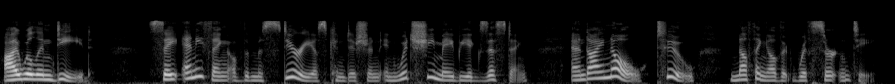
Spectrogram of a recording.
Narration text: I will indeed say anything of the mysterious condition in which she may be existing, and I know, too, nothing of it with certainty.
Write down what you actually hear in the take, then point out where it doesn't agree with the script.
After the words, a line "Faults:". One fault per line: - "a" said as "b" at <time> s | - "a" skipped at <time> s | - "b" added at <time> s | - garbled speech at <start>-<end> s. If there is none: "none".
I will indeed say anything of the mysterious condition in which she may be existing, and I know, too, nothing of it with certainty.
Faults:
none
